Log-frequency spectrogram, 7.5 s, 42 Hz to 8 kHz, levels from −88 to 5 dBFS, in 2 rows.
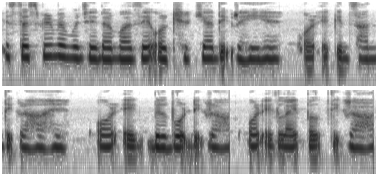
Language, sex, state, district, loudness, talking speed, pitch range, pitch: Hindi, female, Arunachal Pradesh, Papum Pare, -16 LUFS, 215 wpm, 220-235 Hz, 230 Hz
